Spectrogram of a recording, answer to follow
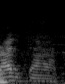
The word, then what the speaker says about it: Rattata: Rattata, which is how it's supposed to be pronounced.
